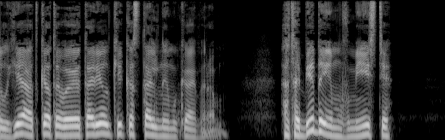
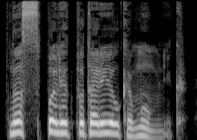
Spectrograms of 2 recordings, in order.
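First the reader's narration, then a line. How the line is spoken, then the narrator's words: Sighing. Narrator (Russian): вздохнул Виктор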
